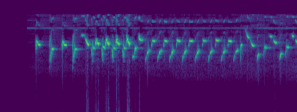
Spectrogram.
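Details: Training song of a European goldfinch, used to tutor cage birds: rapid, high, twittering phrases of tinkling and buzzy notes, with a brief quiet gap before a steady run of repeated chirps.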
